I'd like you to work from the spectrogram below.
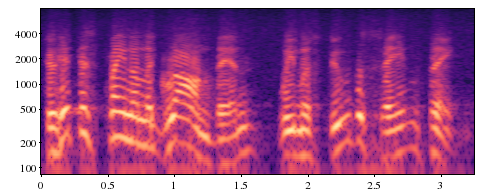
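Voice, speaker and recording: A man playing a patient, precise, didactic gunnery instructor in a 1940s animated training film. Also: a little high, normal speed, slightly rough, exaggerated voice. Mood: instructive. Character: patient, know-it-all male gunnery instructor, precise and unflappable. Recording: dull vintage 1940s film soundtrack.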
